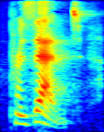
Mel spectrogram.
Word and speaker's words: present: Because once you put the stress on one syllable, the other syllable receives a schwa. The vowel is reduced.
